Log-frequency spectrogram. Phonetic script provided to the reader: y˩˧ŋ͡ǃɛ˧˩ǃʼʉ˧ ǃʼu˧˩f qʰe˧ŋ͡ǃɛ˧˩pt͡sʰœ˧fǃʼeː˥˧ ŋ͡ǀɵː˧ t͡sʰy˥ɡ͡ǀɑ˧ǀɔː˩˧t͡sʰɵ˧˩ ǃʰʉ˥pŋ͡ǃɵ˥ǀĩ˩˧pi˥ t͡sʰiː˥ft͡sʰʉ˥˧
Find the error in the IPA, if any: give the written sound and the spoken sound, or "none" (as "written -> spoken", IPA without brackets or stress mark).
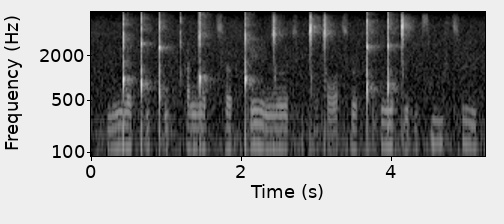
none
